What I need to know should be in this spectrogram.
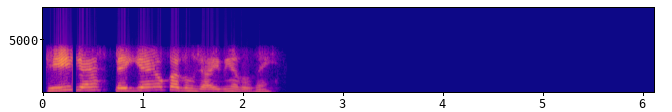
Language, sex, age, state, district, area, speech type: Dogri, female, 60+, Jammu and Kashmir, Reasi, rural, conversation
